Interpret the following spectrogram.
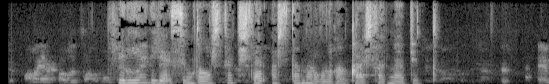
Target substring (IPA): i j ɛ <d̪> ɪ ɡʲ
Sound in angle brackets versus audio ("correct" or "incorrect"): correct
